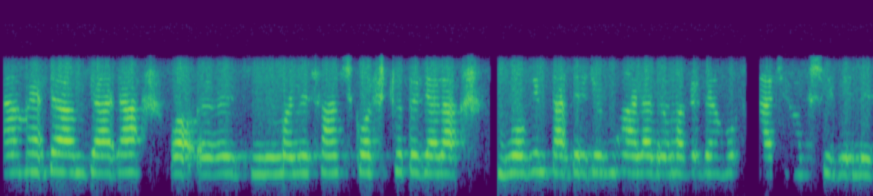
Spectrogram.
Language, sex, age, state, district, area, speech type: Bengali, female, 18-30, West Bengal, Murshidabad, rural, conversation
